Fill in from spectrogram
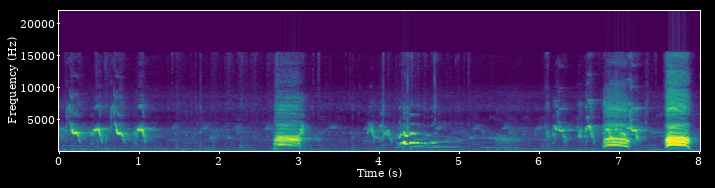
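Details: Harsh, grating crow caws sound while the birds fight over food: one loud caw near the middle, then two more close together at the end, with scattered high chirping of other birds throughout.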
